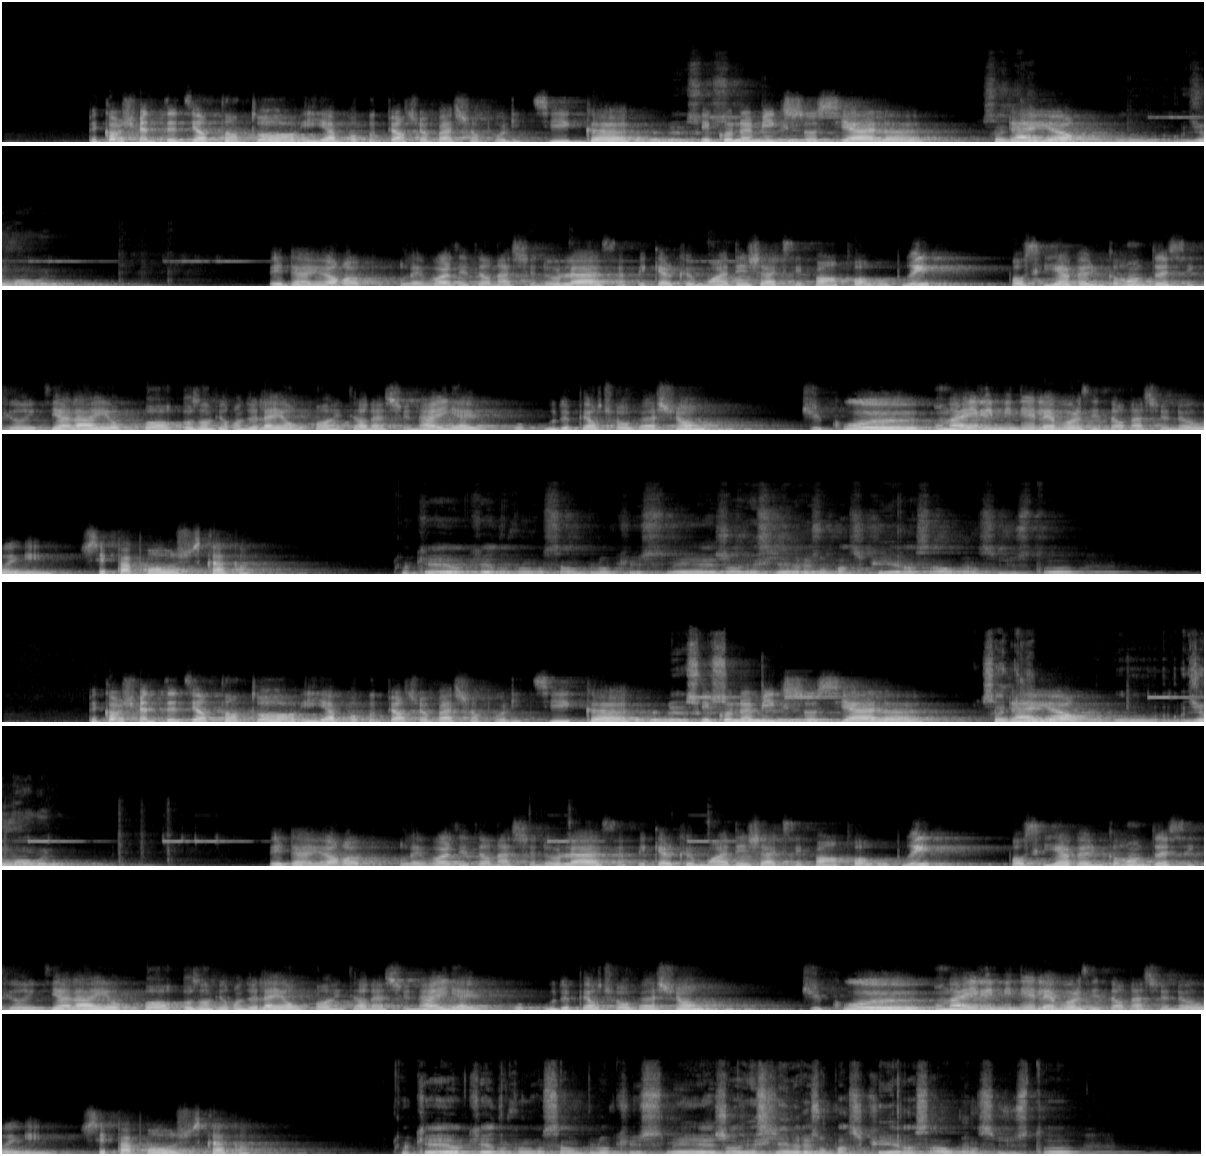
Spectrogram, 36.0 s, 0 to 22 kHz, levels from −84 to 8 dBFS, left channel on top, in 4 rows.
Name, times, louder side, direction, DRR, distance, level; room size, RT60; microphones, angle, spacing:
voice 1, 0.8-4.7 5.2-6.9 7.6-8.0 11.0-11.7 12.0-13.5 13.9-16.0 16.6-23.3 24.0-28.9, equal, 5° left, 0.7 m, -21 dB
voice 2, 4.7-6.3 7.4-9.5 30.0-35.2, right 2 dB, 65° right, 1.1 m, -25 dB
sound 1, 5.2-5.3 5.7-6.1 8.4-9.4 9.9-10.6 13.0-13.3 14.2-14.3, right 13 dB, 85° right, 1.6 m, -42 dB
24.5 x 13.0 x 8.4 m
head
